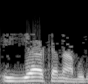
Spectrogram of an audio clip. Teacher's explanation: وترقق يعني الألف بعد المرقق، يعني بعد الحرف المرقق · Term: الترقيق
